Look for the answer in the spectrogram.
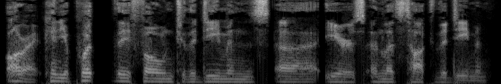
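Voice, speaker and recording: A man's voice: deep voice, steady tone, normal speed. A man playing an exasperated, bossy radio talk show host in a comedy sketch.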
